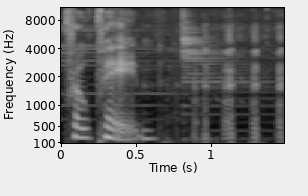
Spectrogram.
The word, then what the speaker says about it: propane: i say wrong but propane we'll say again what is it usually when the accent is on the first syllable but sometimes she says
